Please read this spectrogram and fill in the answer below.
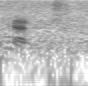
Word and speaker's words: Karch: Am I saying it right? Yes, Karch. Karch, perfect.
